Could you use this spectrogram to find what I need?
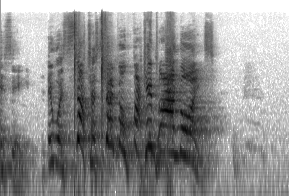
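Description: A young man shouts angrily close by.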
